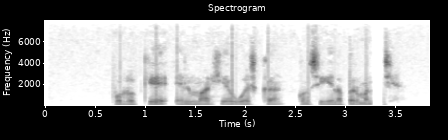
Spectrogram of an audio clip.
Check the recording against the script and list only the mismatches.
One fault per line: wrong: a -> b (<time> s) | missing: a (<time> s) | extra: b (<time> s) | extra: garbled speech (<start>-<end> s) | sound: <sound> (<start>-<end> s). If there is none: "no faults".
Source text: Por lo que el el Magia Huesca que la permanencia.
missing: el (1.4 s)
wrong: que -> consigue (2.5 s)
sound: dropout (3.3-3.4 s)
